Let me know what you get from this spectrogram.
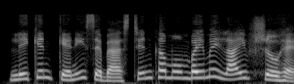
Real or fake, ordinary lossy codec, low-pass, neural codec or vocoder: fake; none; 10.8 kHz; codec, 16 kHz in and 24 kHz out, 0.9 kbps, LongCat-Audio-Codec, fine tuned four codebook decoder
